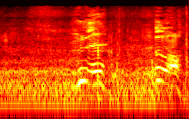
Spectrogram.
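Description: Vehicle cabin noise: a steady low rumble of the engine and tyres crawling over a rough, bumpy dirt track, with a short vocal exclamation about a second in.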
